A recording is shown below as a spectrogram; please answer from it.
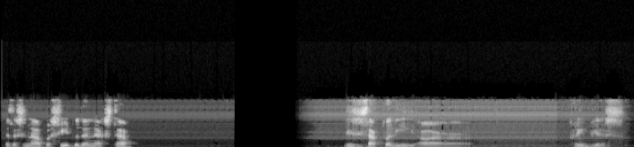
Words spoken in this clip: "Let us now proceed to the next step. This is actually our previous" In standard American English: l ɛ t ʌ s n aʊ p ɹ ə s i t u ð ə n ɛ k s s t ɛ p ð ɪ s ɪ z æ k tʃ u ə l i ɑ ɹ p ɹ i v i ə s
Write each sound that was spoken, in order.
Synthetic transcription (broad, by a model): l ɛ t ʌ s n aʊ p ə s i t u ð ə n ɛ k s s t ɛ p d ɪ s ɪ s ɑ k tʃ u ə l i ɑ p ɹ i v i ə s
